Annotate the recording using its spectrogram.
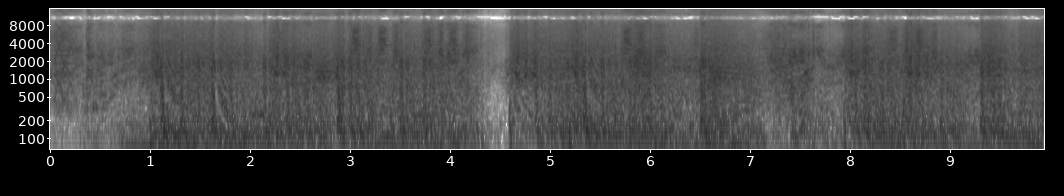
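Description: A magic weapon fires in rapid bursts with crackling blasts.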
